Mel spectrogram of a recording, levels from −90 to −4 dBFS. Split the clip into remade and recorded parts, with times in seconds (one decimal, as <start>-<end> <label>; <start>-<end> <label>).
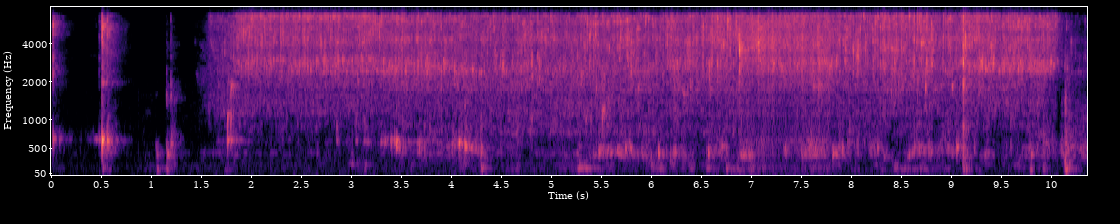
0.0-6.9 recorded; 6.9-7.8 remade; 7.8-10.4 recorded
